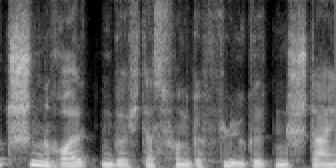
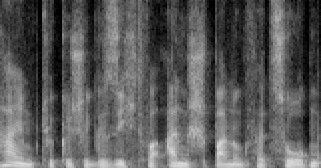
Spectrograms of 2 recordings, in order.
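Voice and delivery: ordinary delivery, nothing marked

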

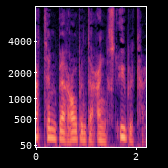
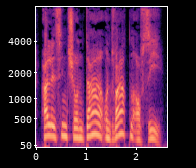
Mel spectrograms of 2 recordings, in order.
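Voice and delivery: raised, louder call through a locked door; shouting through a door; 5 semitones higher, 5 dB louder than usual. A narrator's reading. Siegmund shouting to the Savage behind a locked door, loud.

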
